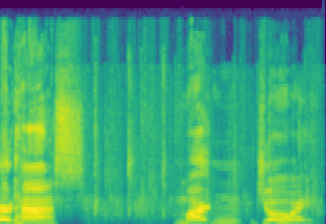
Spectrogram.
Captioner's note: applause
